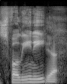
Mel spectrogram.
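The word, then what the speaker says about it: Sfoglini: So, the original version of Cascatelli is made by a company called Spolini in upstate New York. It's spelled SF O G L I N I. It's the G silent, but it's in stores around America.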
